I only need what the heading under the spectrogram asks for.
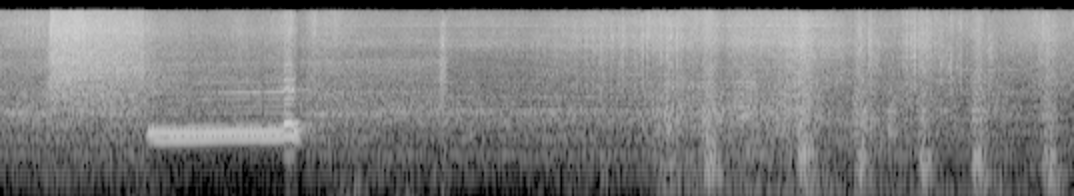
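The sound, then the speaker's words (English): A steam locomotive whistle, on an American-built Army shunting engine, sounds one steady, clear blast of about a second and a half. After a pause, a run of regular exhaust chuffs and hissing steam follows. “It's one of the guest locomotives this weekend, named after Major General Frank S. Ross”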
